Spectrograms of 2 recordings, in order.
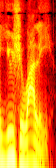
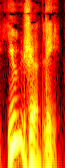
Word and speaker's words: usually: But notice the pronunciation here of the adverb of frequency. Usually. I hear usually a lot, but no, usually. Three syllables, usually.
